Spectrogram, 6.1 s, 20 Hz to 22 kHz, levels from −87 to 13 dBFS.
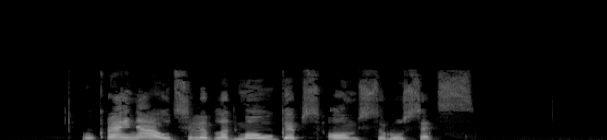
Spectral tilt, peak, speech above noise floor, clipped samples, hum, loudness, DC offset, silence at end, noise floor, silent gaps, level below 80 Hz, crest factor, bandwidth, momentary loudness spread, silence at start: -3 dB/octave; -12 dBFS; 56 dB; under 0.1%; none; -29 LUFS; under 0.1%; 1.4 s; -85 dBFS; none; -88 dBFS; 18 dB; 11.5 kHz; 14 LU; 0.85 s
